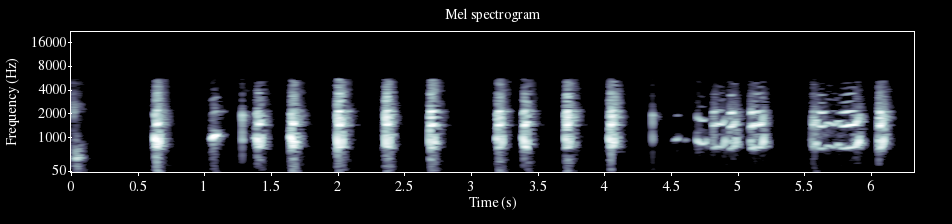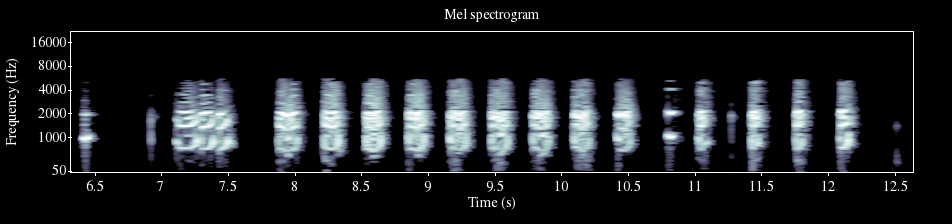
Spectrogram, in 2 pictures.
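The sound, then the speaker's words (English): A pot-style turkey call, worked with a diamond wood striker to imitate a hen, sounds a steady string of sharp, raspy yelps and single clucks, broken midway by rolling purrs, loud with no talking. “Yelp and Cluck and Purr. If you can do those three calls on a pot call, that's all you need to know how to do.”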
